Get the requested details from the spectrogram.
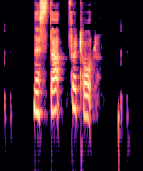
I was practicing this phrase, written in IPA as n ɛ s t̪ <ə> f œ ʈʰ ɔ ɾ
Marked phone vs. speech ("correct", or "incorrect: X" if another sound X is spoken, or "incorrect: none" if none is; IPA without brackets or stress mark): incorrect: a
